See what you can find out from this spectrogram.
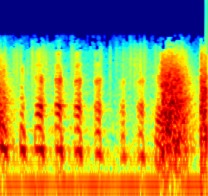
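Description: sound effect, explosion sound effect

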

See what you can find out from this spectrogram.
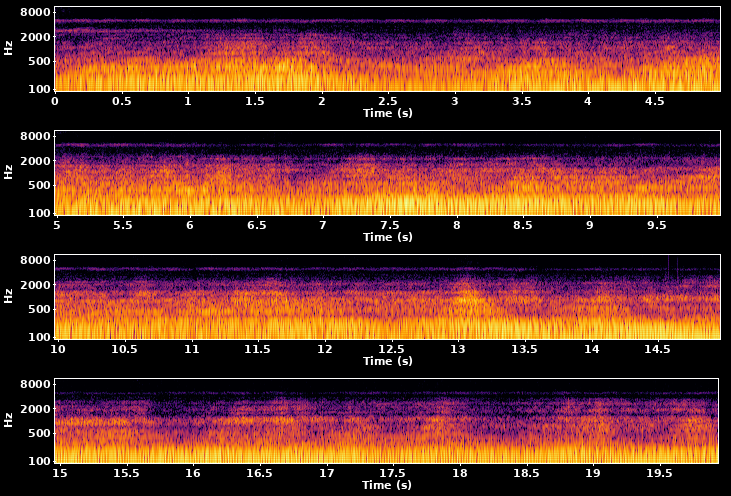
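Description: vehicle, airplane flying overhead

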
